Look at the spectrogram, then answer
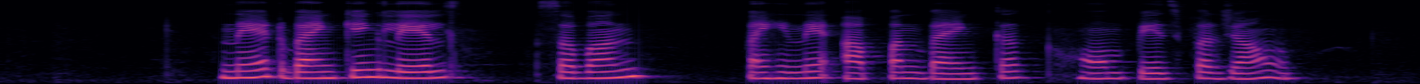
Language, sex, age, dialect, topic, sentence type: Maithili, female, 31-35, Eastern / Thethi, banking, statement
